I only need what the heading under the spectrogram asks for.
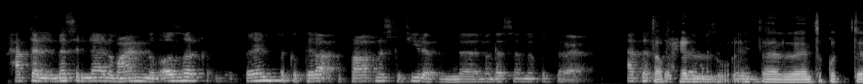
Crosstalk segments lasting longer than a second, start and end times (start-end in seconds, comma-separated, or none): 6.5-7.7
